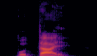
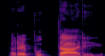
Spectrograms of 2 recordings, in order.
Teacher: Esses verbos que acabam em ri, você pode tirar o r.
